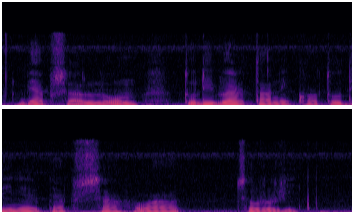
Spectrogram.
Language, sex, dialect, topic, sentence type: Bengali, male, Rajbangshi, banking, question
